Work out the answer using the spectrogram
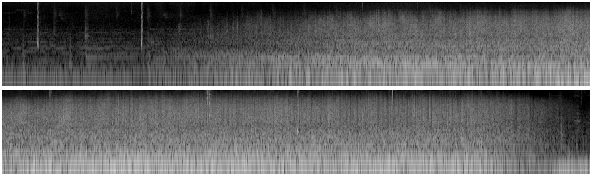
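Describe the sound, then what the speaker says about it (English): Rocket launches in the Automation Empire video game, a loud sustained roar that builds after a couple of soft ticks, then holds steady for about fifteen seconds before easing off slightly. "Those rockets are really loud."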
